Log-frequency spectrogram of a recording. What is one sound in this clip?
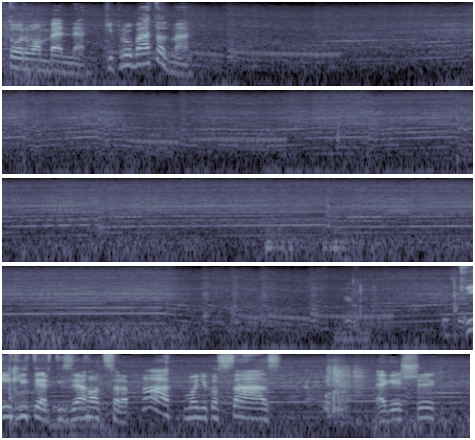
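A racing car engine whines, rising and falling in pitch as it shifts gears.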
